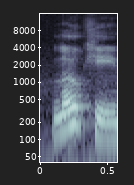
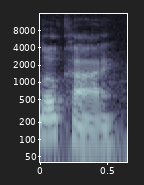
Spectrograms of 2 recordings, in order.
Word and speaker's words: Loki: Loki, not Lokai.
